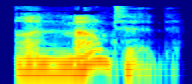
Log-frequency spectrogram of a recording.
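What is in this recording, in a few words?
"unmounted", British English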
